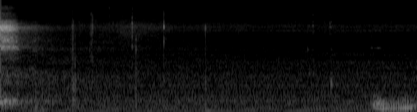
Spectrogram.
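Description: A pause in a man's reading: near-quiet room tone with a few faint, scattered clicks, then a brief murmur of his voice just before the end as he starts to speak again.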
